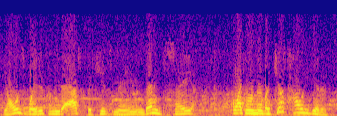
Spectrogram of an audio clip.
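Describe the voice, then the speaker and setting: A man's voice: sits high, lively intonation, quick pace. An actor in a 1940s radio serial playing an eager, brash, good-natured boy with an American accent. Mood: wistful. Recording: muffled, noisy old radio recording.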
